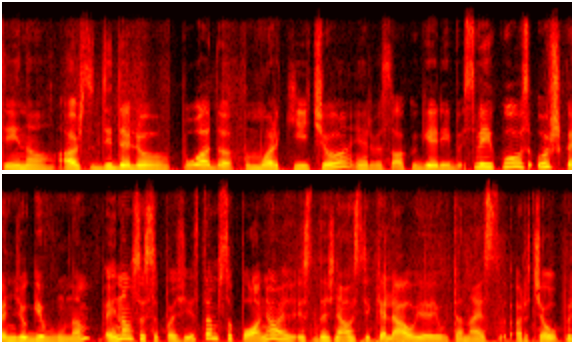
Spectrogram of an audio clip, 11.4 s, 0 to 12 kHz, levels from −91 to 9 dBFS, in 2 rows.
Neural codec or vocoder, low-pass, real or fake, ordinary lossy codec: none; 10.8 kHz; real; Opus, 64 kbps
